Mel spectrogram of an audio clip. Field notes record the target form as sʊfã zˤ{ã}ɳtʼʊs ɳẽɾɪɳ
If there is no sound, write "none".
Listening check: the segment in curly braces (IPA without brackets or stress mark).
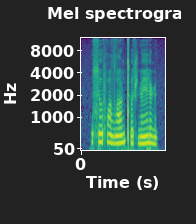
ã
